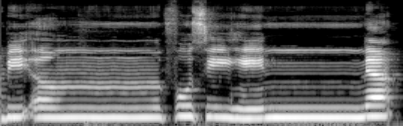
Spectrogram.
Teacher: أَزْوَاجًا يَتَرَبَّصْنَ بِأَنفُسِهِنَّ، اب یہاں پہ دیکھیں نون ساکن کے بعد آ رہا ہے یہاں پہ فا، تو یہاں پہ ہم اخفا کریں گے، اور فا کے مخرج کے پاس نون کی آواز کو چھپانا ہے، اور یہاں پہ لاسٹ میں غنہ ہو رہا ہے ہن پہ۔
